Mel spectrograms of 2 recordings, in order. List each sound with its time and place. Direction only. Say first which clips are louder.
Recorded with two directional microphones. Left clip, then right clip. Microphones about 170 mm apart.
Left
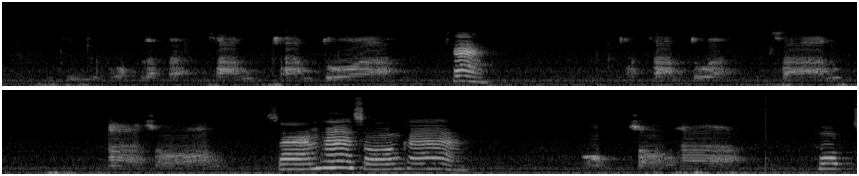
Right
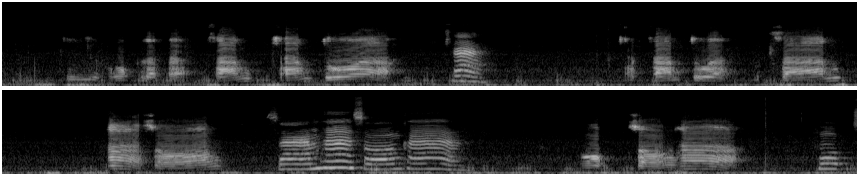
1.4 s a sound: right 12 dB; 80° right
4.4 s female singing: right 2 dB; 10° right (ahead or behind)
6.1 s a sound: right 12 dB; 80° right
7.7 s speech: right 12 dB; 80° right
9.6 s speech: right 12 dB; 75° right (ahead or behind)
11.2 s female singing: right 1 dB; 10° right (ahead or behind)
14.4 s speech: right 12 dB; 80° right
16.7 s female singing: left 2 dB; 10° right (ahead or behind)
